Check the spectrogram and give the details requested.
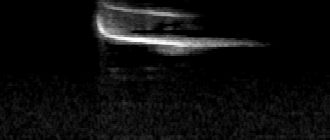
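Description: A red-winged blackbird gives one clear, high whistle that slides downward and fades over nearly a second. No other sounds are heard.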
